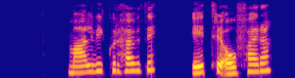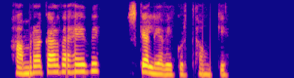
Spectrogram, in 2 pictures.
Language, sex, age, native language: Icelandic, female, 50-59, Icelandic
